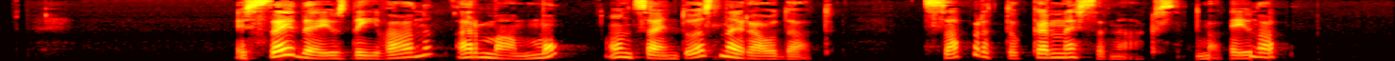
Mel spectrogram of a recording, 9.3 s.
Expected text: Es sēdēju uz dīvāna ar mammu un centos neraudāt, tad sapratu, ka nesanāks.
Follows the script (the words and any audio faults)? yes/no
no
